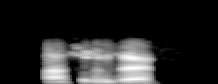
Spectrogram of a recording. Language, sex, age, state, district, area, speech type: Tamil, male, 30-45, Tamil Nadu, Chengalpattu, rural, conversation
